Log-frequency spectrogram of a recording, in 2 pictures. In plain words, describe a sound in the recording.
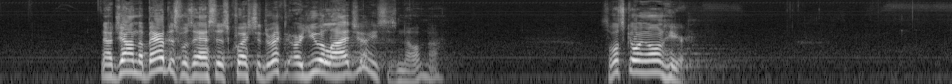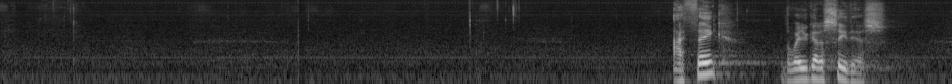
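A middle-aged man preaches with animation into a microphone, pausing between phrases.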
